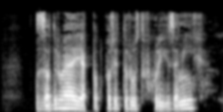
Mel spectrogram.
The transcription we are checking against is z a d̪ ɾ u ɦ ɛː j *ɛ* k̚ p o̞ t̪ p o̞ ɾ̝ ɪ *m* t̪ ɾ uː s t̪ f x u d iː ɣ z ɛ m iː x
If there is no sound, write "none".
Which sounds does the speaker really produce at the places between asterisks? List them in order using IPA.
a, none

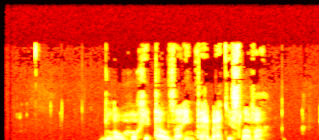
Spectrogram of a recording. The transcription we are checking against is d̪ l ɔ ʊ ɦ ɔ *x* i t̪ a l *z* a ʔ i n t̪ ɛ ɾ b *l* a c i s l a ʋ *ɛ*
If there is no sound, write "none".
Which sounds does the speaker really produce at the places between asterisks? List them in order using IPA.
x, z, ɾ, a

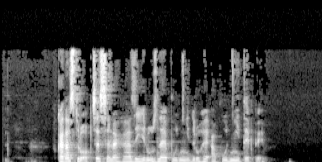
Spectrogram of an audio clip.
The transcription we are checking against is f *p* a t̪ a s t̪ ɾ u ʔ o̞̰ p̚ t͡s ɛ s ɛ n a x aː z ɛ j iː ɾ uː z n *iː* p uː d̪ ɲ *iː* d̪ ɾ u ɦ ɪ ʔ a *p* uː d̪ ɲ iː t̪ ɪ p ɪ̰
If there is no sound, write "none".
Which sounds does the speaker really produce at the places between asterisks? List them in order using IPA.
k, ɛː, iː, p

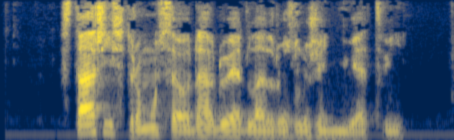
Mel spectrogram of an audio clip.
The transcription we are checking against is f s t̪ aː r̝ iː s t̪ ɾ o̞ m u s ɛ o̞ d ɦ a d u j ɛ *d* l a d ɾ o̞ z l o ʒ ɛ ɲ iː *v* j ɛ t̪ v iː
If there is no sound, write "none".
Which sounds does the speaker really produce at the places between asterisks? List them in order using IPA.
d, v

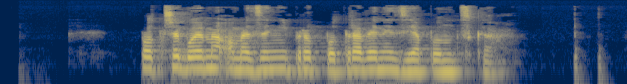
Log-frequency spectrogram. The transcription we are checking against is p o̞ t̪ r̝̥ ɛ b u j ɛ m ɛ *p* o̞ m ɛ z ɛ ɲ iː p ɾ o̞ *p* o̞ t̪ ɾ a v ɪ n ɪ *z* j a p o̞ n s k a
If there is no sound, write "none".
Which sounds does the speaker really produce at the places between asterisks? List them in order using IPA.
ʔ, p, z

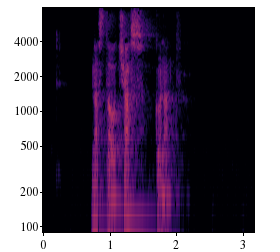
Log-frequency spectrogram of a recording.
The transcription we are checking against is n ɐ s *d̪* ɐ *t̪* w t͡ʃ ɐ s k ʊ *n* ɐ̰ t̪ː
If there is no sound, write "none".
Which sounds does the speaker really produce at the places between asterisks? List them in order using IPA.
t̪, none, n

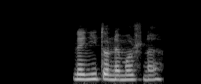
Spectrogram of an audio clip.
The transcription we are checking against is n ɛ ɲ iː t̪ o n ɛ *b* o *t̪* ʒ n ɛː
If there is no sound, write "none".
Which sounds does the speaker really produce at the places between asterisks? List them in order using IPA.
m, none

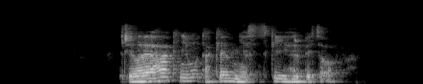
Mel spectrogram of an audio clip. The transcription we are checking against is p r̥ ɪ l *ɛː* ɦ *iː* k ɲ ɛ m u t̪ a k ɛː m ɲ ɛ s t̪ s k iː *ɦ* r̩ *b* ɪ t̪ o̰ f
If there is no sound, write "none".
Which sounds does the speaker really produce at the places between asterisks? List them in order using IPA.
ɛː, aː, ɦ, b

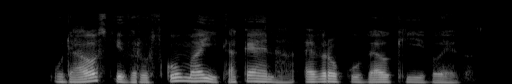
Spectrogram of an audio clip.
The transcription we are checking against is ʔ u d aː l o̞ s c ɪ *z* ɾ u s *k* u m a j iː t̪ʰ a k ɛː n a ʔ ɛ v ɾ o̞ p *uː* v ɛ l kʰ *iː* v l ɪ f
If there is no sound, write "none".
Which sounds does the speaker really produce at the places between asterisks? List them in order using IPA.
v, k, u, iː

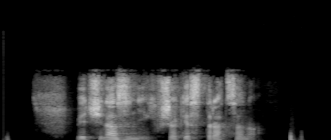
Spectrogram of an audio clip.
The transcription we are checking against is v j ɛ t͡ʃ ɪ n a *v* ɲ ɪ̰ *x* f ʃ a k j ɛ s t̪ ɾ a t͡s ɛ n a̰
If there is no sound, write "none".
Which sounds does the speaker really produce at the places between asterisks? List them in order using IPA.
z, x

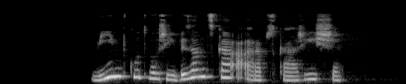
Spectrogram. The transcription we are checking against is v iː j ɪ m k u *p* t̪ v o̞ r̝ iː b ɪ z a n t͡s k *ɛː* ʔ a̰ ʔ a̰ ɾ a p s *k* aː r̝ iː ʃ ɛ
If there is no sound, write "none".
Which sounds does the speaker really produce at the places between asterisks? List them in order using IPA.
none, aː, k

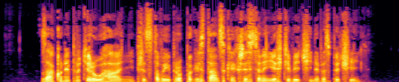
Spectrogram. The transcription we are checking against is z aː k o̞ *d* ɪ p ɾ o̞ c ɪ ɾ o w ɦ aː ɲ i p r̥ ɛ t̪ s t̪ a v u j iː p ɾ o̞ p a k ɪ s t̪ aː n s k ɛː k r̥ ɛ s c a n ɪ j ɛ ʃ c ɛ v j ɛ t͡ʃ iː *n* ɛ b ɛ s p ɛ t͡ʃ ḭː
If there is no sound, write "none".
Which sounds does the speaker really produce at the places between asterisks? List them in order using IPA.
n, n

